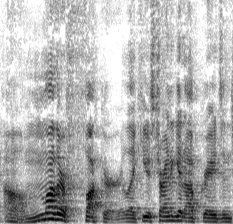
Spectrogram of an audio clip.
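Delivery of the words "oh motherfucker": slow, knowing groan of a curse; slow drawn-out realization. Retold or imitated. Son catching on to dad's upgrade trick, slow and drawn out. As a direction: draw it out slowly as the penny drops. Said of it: "And I'm like".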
